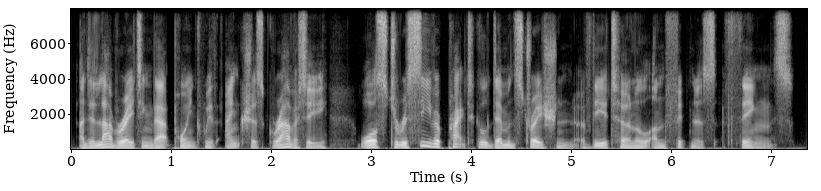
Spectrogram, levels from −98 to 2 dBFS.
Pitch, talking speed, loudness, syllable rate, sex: 105 Hz, 155 wpm, -20 LUFS, 5.5 syllables/s, male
